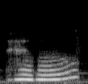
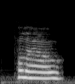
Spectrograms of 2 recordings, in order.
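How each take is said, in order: First: It is said in a fearful, hesitant tone. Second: It is said quickly and hurriedly. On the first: The speaker feels uneasy about the call. "I'm a little afraid" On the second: The speaker has no time to talk. "I'm kind of in a hurry"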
